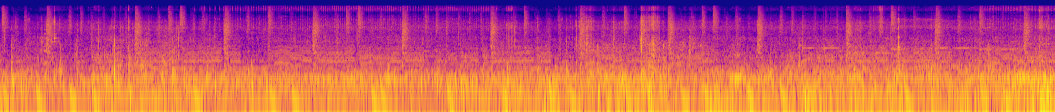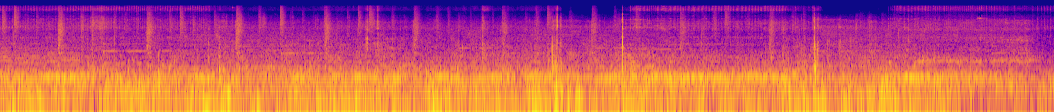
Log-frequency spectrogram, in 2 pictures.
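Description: Background music over the rattle and tyre noise of a Kona trail hardtail mountain bike riding a dirt forest trail, with frequent sharp clicks and knocks from the bike over bumps.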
